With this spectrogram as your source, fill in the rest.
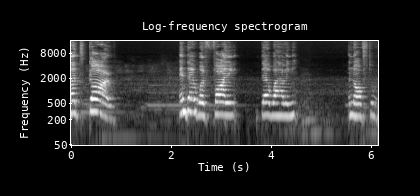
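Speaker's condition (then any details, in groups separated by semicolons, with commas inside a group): Cerebral palsy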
